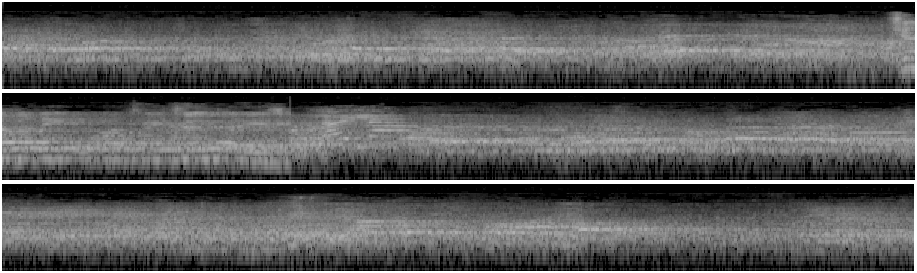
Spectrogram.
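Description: A crowd chatters and calls out.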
